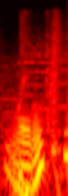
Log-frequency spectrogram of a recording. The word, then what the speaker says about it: Winc: And so that's why we're so excited to bring you guys Wink, which is spelled W-I-N-C. And Wink is a service that lets you easily discover great wines that match your taste.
